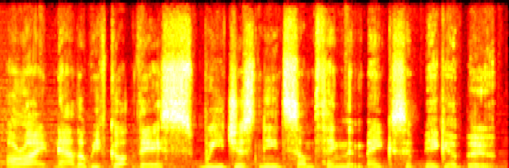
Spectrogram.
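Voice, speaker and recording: Lively man joining in a tabletop game. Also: medium pitch, a little fast, over music. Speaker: player in a tabletop role-playing podcast. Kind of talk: casual game chat.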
